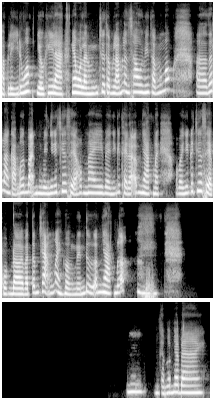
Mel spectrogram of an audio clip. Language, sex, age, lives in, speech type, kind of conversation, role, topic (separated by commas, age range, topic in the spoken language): Vietnamese, female, 25-29, Vietnam, conversation, podcast, host, Thể loại nhạc nào chạm đến bạn nhất, và vì sao?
